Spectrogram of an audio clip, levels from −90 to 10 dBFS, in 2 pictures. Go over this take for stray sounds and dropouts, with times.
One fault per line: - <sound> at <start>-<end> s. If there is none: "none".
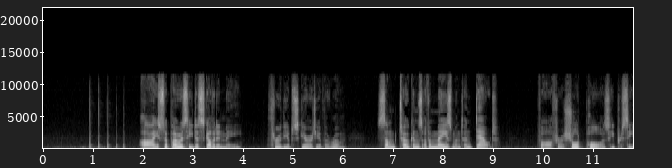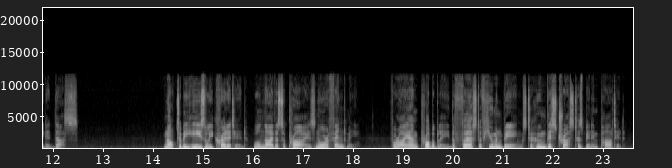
- tap at 0.2-1.7 s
